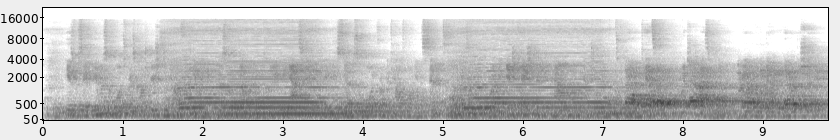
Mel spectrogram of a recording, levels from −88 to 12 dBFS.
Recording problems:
room echo; strong; dies away in 1.4 s
off-mic speech; far
wrong speed, natural pitch; too fast; 1.7 times normal speed
alarms or sirens; very loud; throughout; 6 dB above the speech
electrical hum; faint; from 1 to 4 s and from 5.5 to 8 s; 60 Hz, 20 dB below the speech

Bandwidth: 15 kHz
